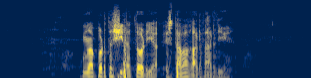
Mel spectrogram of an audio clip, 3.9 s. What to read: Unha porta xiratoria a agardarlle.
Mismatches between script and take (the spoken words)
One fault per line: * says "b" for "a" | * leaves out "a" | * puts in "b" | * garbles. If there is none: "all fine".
* puts in "estaba"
